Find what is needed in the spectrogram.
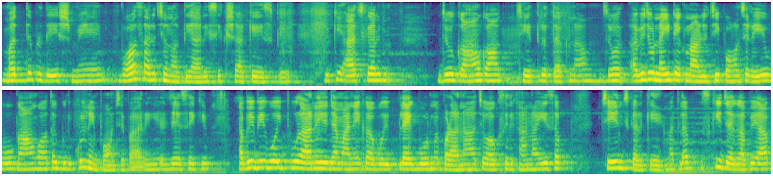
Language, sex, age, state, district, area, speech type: Hindi, female, 45-60, Madhya Pradesh, Jabalpur, urban, spontaneous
